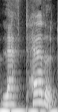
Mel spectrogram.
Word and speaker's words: lieutenant: Jason canal and he has been made a left tenant of the royal Victorian order yes in the Kingdom he pronounced Lieutenant lieutenant or anybody in the know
